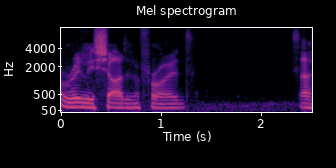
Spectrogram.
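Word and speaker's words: Schadenfreude: Yeah, it's not really Shardan Freud. Is that how you say it? Shardan Freder.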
